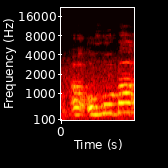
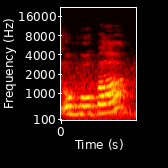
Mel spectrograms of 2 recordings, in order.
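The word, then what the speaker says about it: jojoba: you can use it for a longer time oh hoba oil is j-o-j-o-b-a that is oil it's pronounced as obama oil one minute thursday uh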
